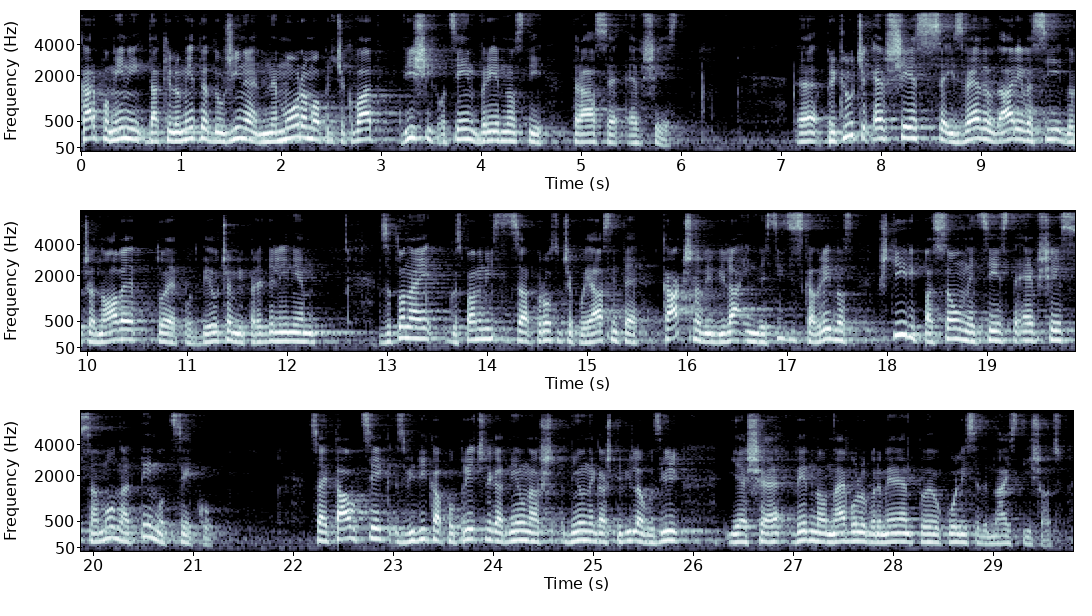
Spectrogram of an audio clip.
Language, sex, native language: Slovenian, male, Slovenian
